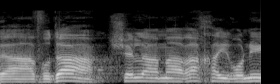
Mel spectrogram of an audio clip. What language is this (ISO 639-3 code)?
heb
